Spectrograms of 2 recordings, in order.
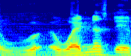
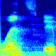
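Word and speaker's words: Wednesday: वेडनेसडे बोल रहे हैं तो वेंसडे बोलें।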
